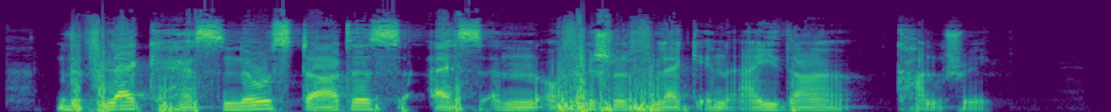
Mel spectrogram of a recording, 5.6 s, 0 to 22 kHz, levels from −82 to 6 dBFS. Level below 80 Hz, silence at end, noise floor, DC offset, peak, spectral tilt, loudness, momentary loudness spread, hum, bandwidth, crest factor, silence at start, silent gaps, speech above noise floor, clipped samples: -30 dBFS; 0.65 s; -70 dBFS; under 0.1%; 0 dBFS; -3.5 dB/octave; -12 LUFS; 12 LU; none; 16.5 kHz; 12 dB; 0.3 s; none; 58 dB; under 0.1%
